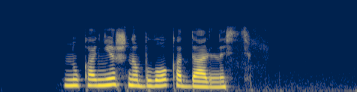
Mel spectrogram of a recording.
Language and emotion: Russian, neutral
